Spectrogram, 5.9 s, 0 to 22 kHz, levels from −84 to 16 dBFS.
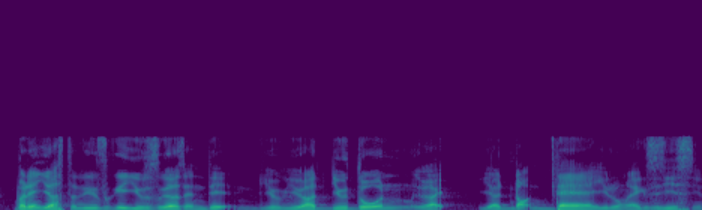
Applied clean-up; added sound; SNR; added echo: none; none; none; none.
